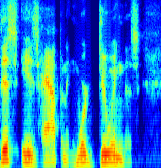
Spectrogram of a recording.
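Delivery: put-on forceful, insistent shouted yell. Retelling screaming at the crew and cast: retelling own screaming. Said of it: "I'm screaming at the crew and cast".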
